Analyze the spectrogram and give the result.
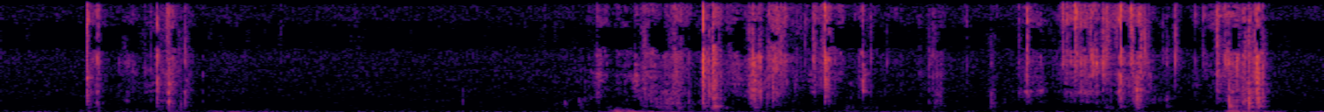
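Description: A utility blade scrapes around the rim of a solid round green soap with a crumbly yellow-green outer layer, held in the hand, with cut pieces lying nearby. Quiet, dry scraping strokes come in short, bright, crackly bursts, louder near the middle and end of the clip, over a low steady rumble.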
